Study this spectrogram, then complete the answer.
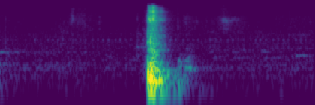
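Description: A small metal case clacks down onto a table.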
